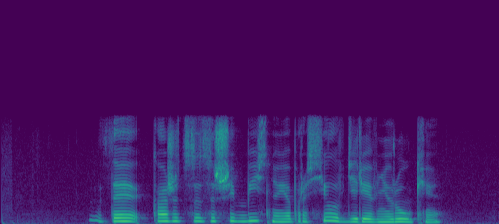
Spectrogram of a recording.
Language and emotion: Russian, neutral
